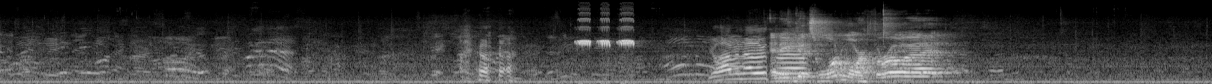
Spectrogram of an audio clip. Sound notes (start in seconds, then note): 1.0 crowd talking; 4.6 man laughs; 5.6 whistle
